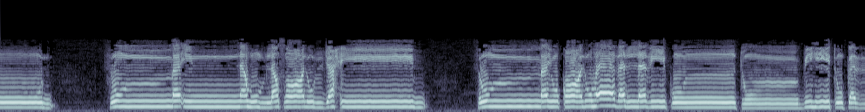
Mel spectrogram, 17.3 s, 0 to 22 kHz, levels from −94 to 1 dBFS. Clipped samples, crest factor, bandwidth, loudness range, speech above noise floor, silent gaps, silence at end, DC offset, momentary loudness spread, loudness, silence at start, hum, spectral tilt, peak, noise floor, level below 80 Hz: under 0.1%; 14 dB; 5.2 kHz; 4 LU; 39 dB; none; 0 s; under 0.1%; 6 LU; -17 LUFS; 0 s; none; -9.5 dB/octave; -4 dBFS; -56 dBFS; -56 dBFS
